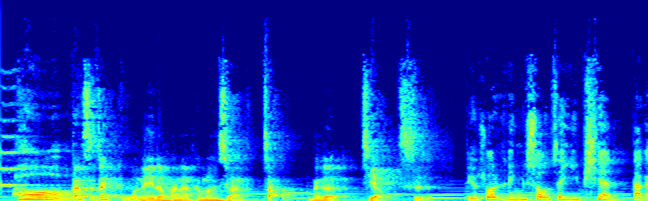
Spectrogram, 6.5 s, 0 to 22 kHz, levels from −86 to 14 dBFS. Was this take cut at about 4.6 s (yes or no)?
yes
